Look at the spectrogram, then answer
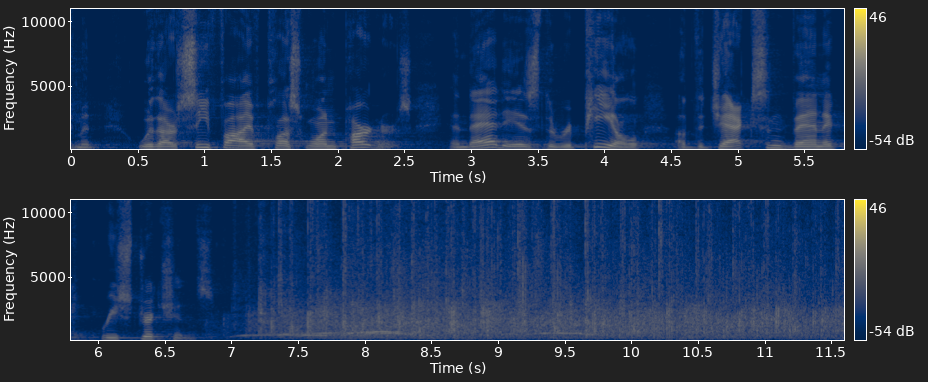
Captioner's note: applause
